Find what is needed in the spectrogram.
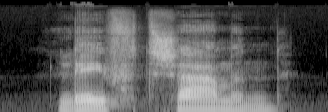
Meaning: inflection of samenleven: 1. second/third-person singular present indicative 2. plural imperative
- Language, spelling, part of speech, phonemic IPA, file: Dutch, leeft samen, verb, /ˈleft ˈsamə(n)/, Nl-leeft samen.ogg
